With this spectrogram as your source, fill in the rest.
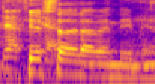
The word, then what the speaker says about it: Fiesta de la Vendimia: They also have the incredible the Fiesta de la Vendimia. Is that how you say it? Fiesta de la Vendimia.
